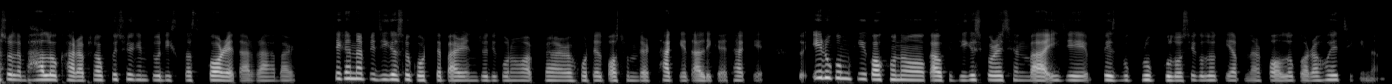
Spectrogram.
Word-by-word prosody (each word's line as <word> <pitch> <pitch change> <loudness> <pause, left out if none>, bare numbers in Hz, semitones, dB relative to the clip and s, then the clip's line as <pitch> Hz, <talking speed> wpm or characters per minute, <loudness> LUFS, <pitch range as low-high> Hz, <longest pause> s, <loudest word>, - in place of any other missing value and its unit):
আসলে 230 -3 +2
ভালো-খারাপ 205 -3 +4
সবকিছুই 230 +3 -1
কিন্তু 205 -1 -7
ডিসকাস 195 0 -8
করে 195 -2 +7
তারা 90 0 -6
আবার। 95 +1 -10 0.4
সেইখানে 270 0 +4
আপনি 240 0 -9
জিজ্ঞাসও 225 0 +4
করতে 195 0 0
পারেন 185 0 +1
যদি 185 0 -5
কোন 185 - -5 0.2
আপনার 190 -1 -4 0.2
হোটেল 190 -1 -3
পছন্দের 185 0 -3
থাকে, 190 -1 0
তালিকায় 90 -1 -4
থাকে। 190 - -6 0.4
তো - - -11 0.2
এইরকম 305 -1 +5
কি 250 - -3
কখনো 220 -1 +3 0.2
কাউকে 195 0 +3
জিজ্ঞেস 210 +2 -1
করেছেন? 200 -1 +1
বা - - +6
এই 195 - -5
যে 195 - +3 0.3
Facebook 195 -2 +2
গ্রুপ 210 -2 +1
গুলো 185 -1 +3
সেগুলো 200 -1 -3
কি - - -18
আপনার 95 - -12
ফলো 95 0 -1
করা 185 - -2
হয়েছে 215 -1 0
কিনা? - - -21
195 Hz, 175 wpm, -25 LUFS, 185-215 Hz, 0.4 s, করে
